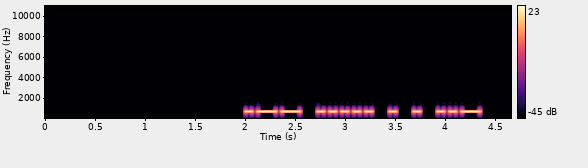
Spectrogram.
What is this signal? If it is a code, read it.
Morse code, heard as a keyed tone, about 20 wpm, 700 Hz. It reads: W5EEU
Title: USA Call Signs - 5 Characters - Repeated 2x - 20wpm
